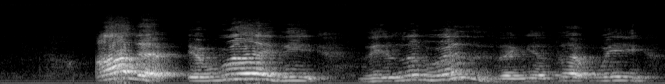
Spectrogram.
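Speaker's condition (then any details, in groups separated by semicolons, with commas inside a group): Cerebral palsy; from birth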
